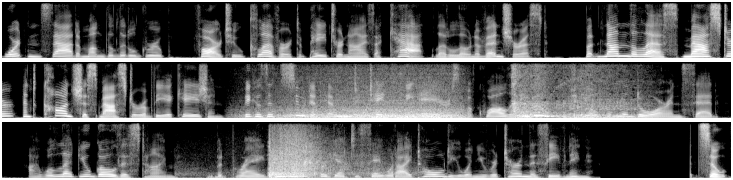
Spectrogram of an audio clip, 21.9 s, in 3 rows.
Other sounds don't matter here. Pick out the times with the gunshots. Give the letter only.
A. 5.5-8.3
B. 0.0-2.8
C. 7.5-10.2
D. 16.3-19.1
D.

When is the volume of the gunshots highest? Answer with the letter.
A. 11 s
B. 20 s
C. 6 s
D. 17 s
D.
